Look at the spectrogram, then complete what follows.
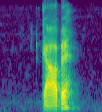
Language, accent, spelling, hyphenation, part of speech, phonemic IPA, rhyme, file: German, Austria, Gabe, Ga‧be, noun, /ˈɡaːbə/, -aːbə, De-at-Gabe.ogg
- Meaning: 1. gift, present, donation, alms 2. administration, dose (act of giving medication)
